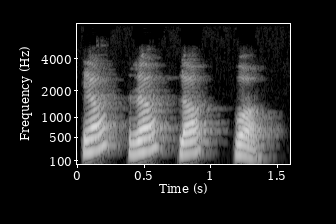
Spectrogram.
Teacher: इन व्यंजनों के उच्चारण के समय जीभ मुख के किसी भाग को कहीं से भी किसी भी भाग को स्पर्श नहीं करती है, कहीं से भी टकराती नहीं है और इनका उच्चारण कंठ से होता है, इसलिए इन्हें अंतस्थ व्यंजन कहते हैं और इनकी कुल संख्या जो है वह 4 है।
